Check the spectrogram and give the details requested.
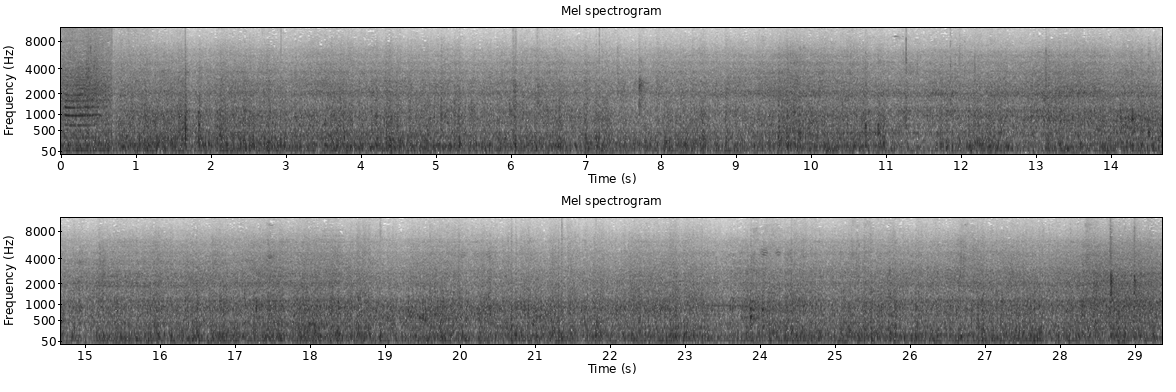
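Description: Passenger express train running, heard from a coach doorway: a steady rumble of wheels on rail.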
